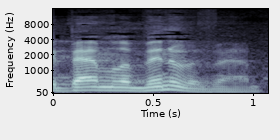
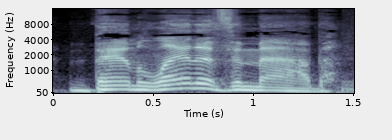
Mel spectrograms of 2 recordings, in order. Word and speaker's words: bamlanivimab: Antibody bamlanivimab. – The drug is called bamlanivimab.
